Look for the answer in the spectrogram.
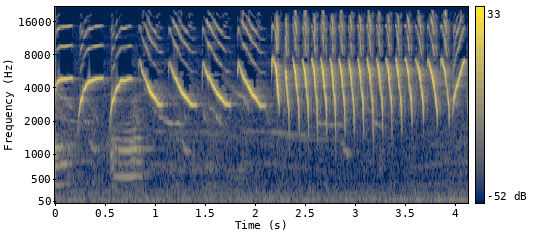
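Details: Gloster canary singing to get companions singing: several slow, rising-then-falling whistled slurs give way to a fast, even roll of bright repeated chirps.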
